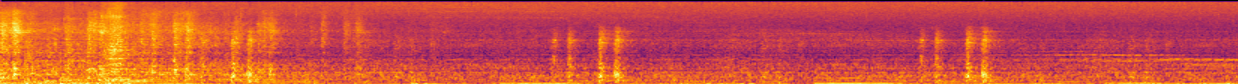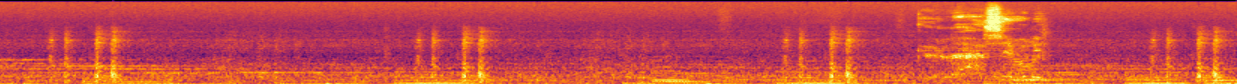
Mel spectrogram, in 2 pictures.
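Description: A train rumbles steadily along the rails, its wheels clacking over the joints in a repeating rhythm, loud throughout with a deep continuous drone underneath.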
